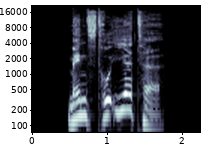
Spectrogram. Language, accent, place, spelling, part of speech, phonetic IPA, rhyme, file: German, Germany, Berlin, menstruierte, verb, [mɛnstʁuˈiːɐ̯tə], -iːɐ̯tə, De-menstruierte.ogg
- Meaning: inflection of menstruieren: 1. first/third-person singular preterite 2. first/third-person singular subjunctive II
